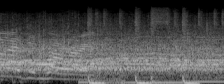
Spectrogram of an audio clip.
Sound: cheers and applause

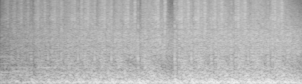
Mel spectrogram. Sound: gun firing

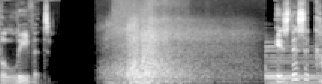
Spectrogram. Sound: air whooshing

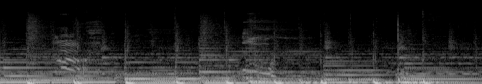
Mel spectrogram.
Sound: pain noises, but in french

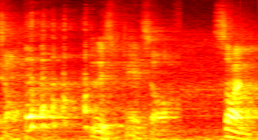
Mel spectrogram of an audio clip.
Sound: Vik laughs

